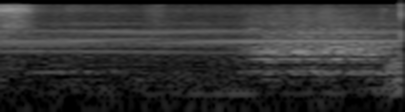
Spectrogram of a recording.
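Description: A steady high-pitched electrical whine, several thin tones held level, with a faint steady pitched sound joining in during the second half.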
